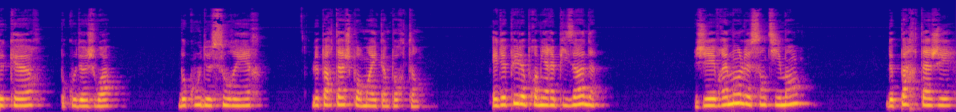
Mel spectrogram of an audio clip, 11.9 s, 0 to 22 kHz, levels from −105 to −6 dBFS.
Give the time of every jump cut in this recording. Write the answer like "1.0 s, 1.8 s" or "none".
3.7 s, 6.0 s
